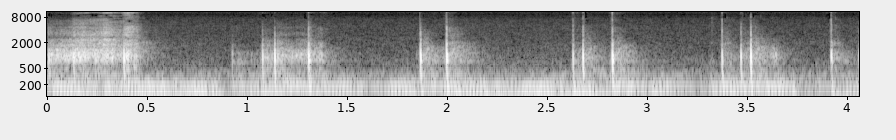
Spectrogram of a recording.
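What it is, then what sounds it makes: Cardboard-covered spiral notebook. Long nails tap and scratch the laminated cardboard cover of a small spiral notebook with black metal wire binding, held in both hands. A brief rough scratch opens the clip, followed by about twelve quiet, sharp, dry taps at an uneven pace over a steady low hum.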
